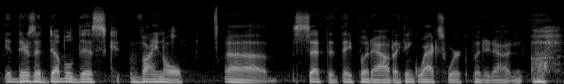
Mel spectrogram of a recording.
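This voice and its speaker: A man's voice: lowish voice, fairly even intonation, normal speed, slight background noise. A man hosting a podcast in casual conversation, speaking enthusiastically and gushing about the things he loves. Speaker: podcast host and producer.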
